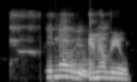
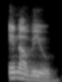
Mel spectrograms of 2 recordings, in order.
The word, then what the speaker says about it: interview: ये टी हटा दो, ई हटा दो और आर को आ बनाना है। अब बोलो सब लोग, ये बोलना है आपको। Interview. Very nice. Interview.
